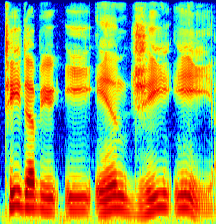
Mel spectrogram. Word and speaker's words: Twenge: This book is by a psychologist by the name of Jean Twenge, and that's uh, spelled T W E N G E. I had to uh, I had to go ask her publicist how to pronounce that, but it's pronounced Twenge.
